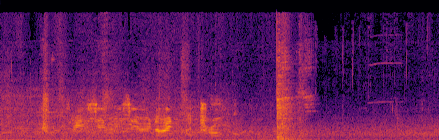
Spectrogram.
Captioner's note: Control on radio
